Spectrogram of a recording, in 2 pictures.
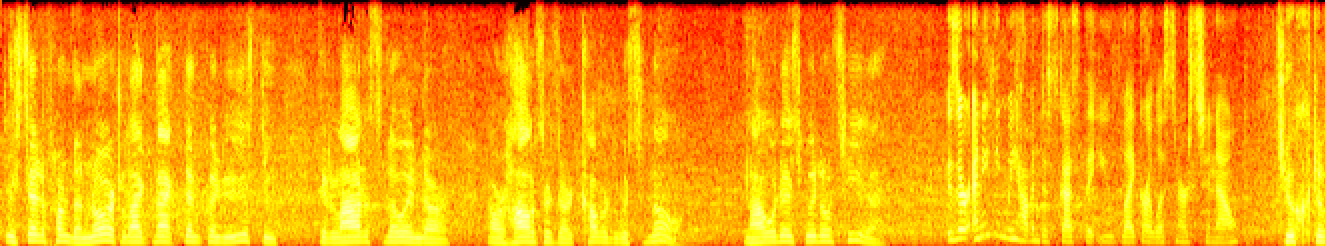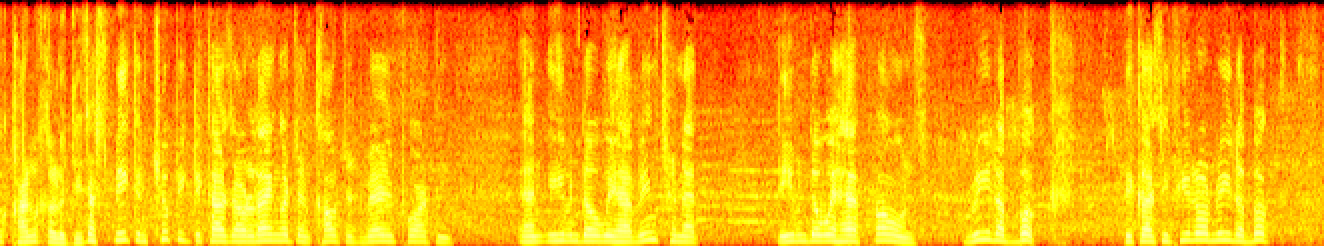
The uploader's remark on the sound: we’re at the Alaska Federation of Natives conference in Anchorage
